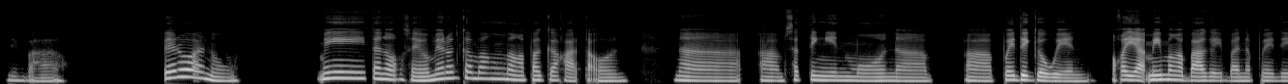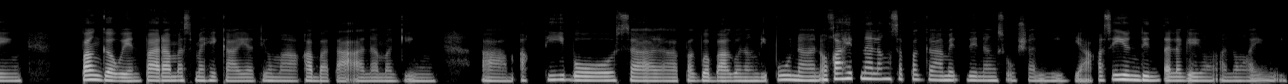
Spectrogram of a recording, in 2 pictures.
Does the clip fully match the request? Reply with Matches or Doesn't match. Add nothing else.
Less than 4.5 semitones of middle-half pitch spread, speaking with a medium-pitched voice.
Matches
